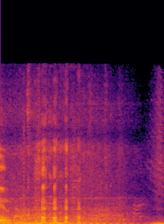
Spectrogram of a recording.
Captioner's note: laughing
